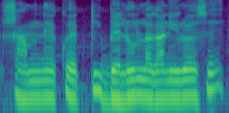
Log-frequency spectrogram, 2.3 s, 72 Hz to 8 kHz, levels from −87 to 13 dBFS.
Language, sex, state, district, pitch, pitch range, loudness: Bengali, male, Assam, Hailakandi, 140 Hz, 140-150 Hz, -16 LUFS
